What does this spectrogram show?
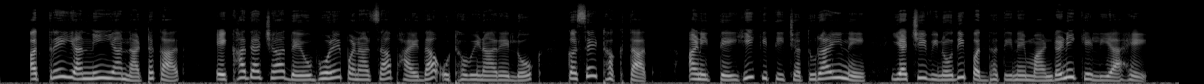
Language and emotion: Marathi, neutral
